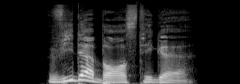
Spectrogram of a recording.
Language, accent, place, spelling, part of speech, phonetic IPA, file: German, Germany, Berlin, widerborstige, adjective, [ˈviːdɐˌbɔʁstɪɡə], De-widerborstige.ogg
- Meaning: inflection of widerborstig: 1. strong/mixed nominative/accusative feminine singular 2. strong nominative/accusative plural 3. weak nominative all-gender singular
